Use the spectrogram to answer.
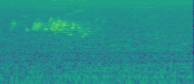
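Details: Red-whiskered bulbul at a fighting trap, its decoy song provoking rivals: one short burst of bright warbled notes near the start, then quiet, over a steady low hum and background noise.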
